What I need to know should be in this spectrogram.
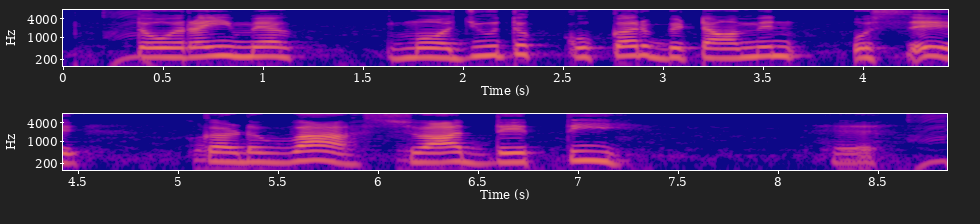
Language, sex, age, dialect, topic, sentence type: Hindi, female, 18-24, Kanauji Braj Bhasha, agriculture, statement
